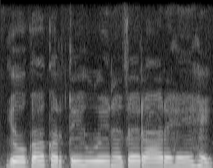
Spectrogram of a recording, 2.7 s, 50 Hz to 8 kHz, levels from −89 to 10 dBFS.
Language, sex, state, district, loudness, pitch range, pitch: Hindi, female, Rajasthan, Jaipur, -13 LUFS, 195-210 Hz, 205 Hz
